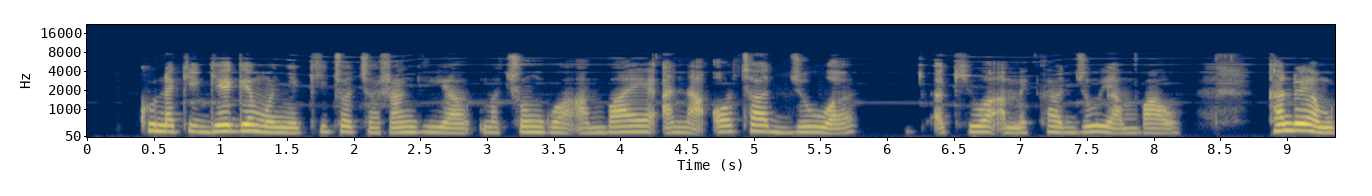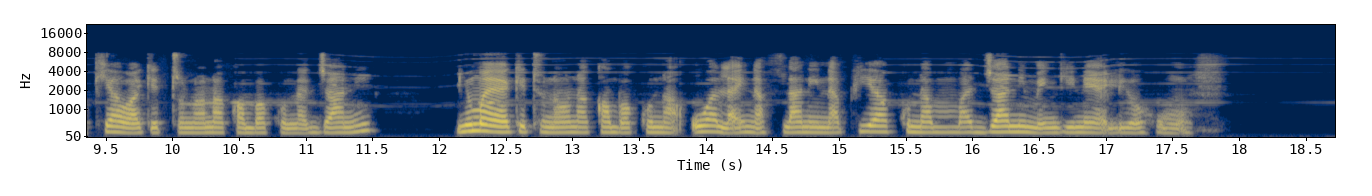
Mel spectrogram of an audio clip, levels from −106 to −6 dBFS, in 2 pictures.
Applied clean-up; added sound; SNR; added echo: neural mask model DeepFilterNet 3.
